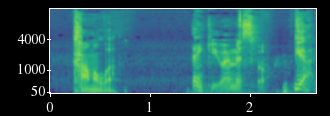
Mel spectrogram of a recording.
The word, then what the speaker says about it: Kamala: Um, but when you pronounce her name, it's Kamala. Kamala.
